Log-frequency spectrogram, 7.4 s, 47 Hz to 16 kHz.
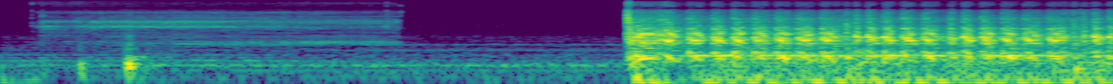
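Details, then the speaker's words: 1953 Mack A40 with a swapped 24-valve 5.9 Cummins diesel from a school bus: after failed cranking, it fires abruptly on the restart and settles into a steady, even idle clatter. It starts and runs normally, quickly building 60 psi air pressure; throttle works. "see how she knows on the restart that ain't bad does the throttle work sweet"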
